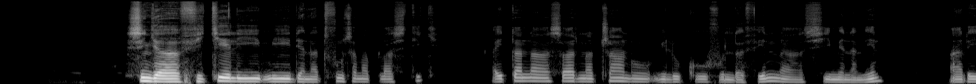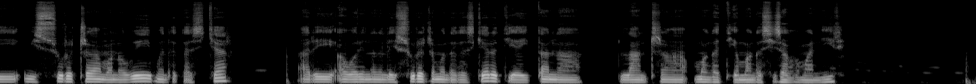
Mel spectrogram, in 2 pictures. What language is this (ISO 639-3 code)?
mlg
